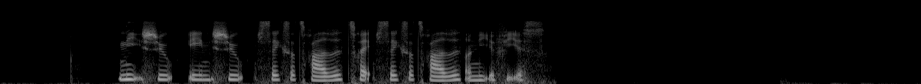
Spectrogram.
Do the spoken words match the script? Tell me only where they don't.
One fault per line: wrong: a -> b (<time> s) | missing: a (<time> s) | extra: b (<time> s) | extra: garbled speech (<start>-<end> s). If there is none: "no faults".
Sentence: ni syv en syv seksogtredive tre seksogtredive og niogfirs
no faults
